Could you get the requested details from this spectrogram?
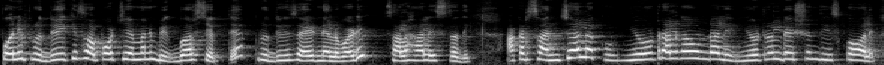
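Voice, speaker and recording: Woman reviewer with a high, animated voice, recapping with strong opinions. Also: fast talker. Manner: animated, opinionated retelling with quoted lines. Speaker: reality show reviewer. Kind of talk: casual commentary.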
